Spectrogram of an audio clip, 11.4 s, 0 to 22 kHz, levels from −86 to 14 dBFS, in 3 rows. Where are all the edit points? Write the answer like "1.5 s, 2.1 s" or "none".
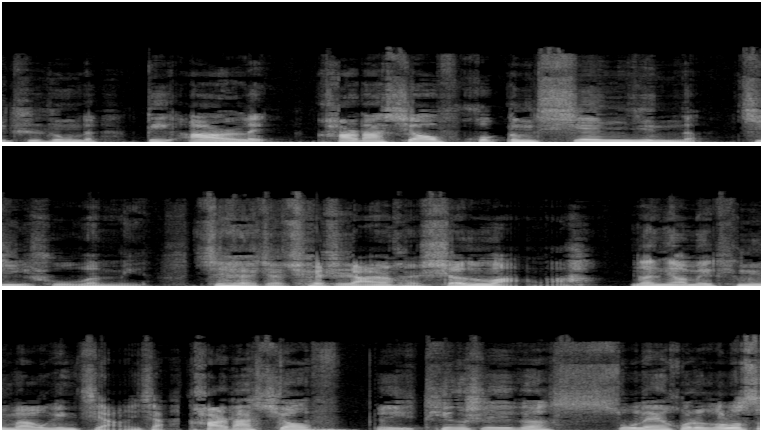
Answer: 1.5 s, 6.8 s, 8.5 s, 9.4 s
